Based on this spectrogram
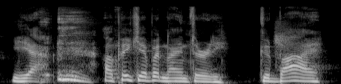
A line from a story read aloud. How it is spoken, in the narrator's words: Greg laughs and says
